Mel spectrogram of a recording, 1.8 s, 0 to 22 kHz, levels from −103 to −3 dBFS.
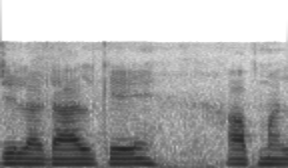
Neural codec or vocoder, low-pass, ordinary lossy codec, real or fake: none; none; none; real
